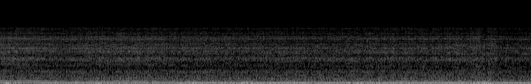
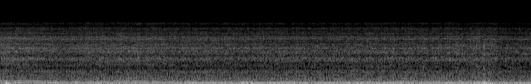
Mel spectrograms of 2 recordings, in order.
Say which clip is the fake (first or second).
second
